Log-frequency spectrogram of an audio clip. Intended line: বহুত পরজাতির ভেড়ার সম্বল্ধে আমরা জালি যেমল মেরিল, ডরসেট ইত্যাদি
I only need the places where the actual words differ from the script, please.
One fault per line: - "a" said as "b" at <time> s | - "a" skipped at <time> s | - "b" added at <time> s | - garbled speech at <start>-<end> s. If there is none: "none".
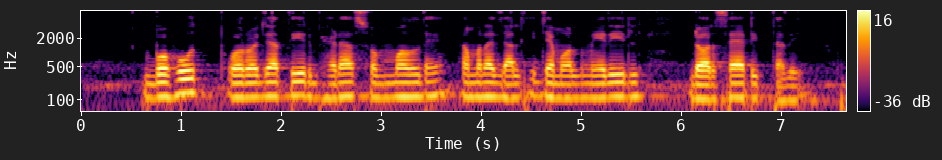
none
